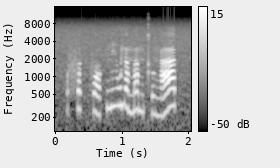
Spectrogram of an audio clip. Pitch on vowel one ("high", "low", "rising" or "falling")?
high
